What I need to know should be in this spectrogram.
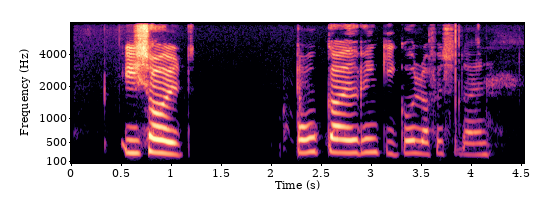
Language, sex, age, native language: Icelandic, male, 13, German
